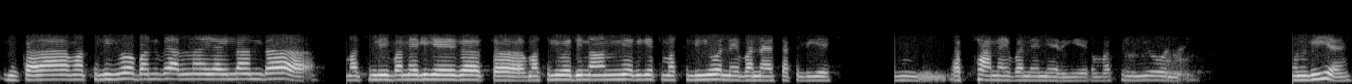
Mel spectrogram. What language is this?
Maithili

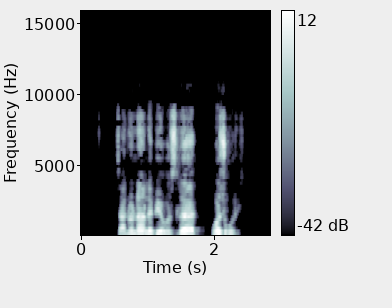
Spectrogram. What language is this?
Pashto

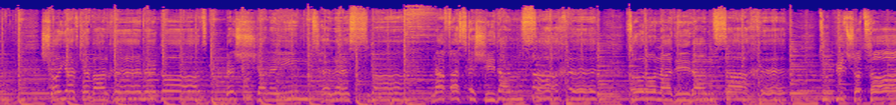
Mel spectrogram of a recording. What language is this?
Persian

